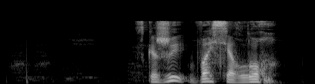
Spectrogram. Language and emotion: Russian, angry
